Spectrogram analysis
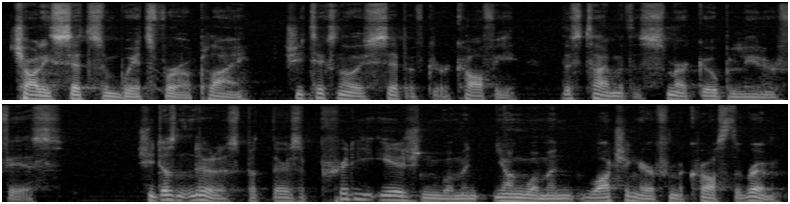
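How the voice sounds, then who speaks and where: A man with a husky voice reading screenplay stage directions as scripted narration. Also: low-pitched, brisk, a bit bright. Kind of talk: scripted narration at table read.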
